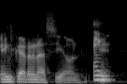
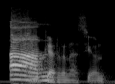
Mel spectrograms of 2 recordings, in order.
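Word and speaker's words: Encarnación: Encarnacion. Incarnation, basically. Encarnacion. Little Spanish lesson for you. Encarnacion. Encarnacion. You don't have to roll your R because it's not a double R, but yeah, it's good.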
